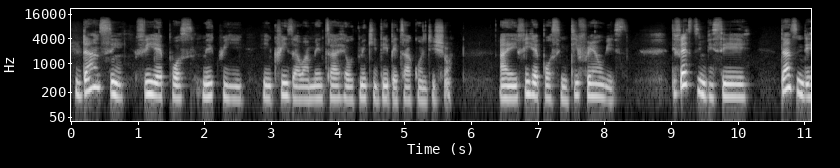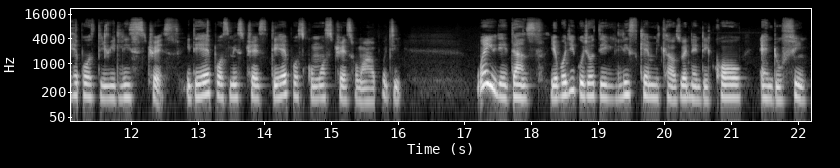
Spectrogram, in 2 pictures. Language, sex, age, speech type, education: Nigerian Pidgin, female, 15-29, spontaneous, tertiary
